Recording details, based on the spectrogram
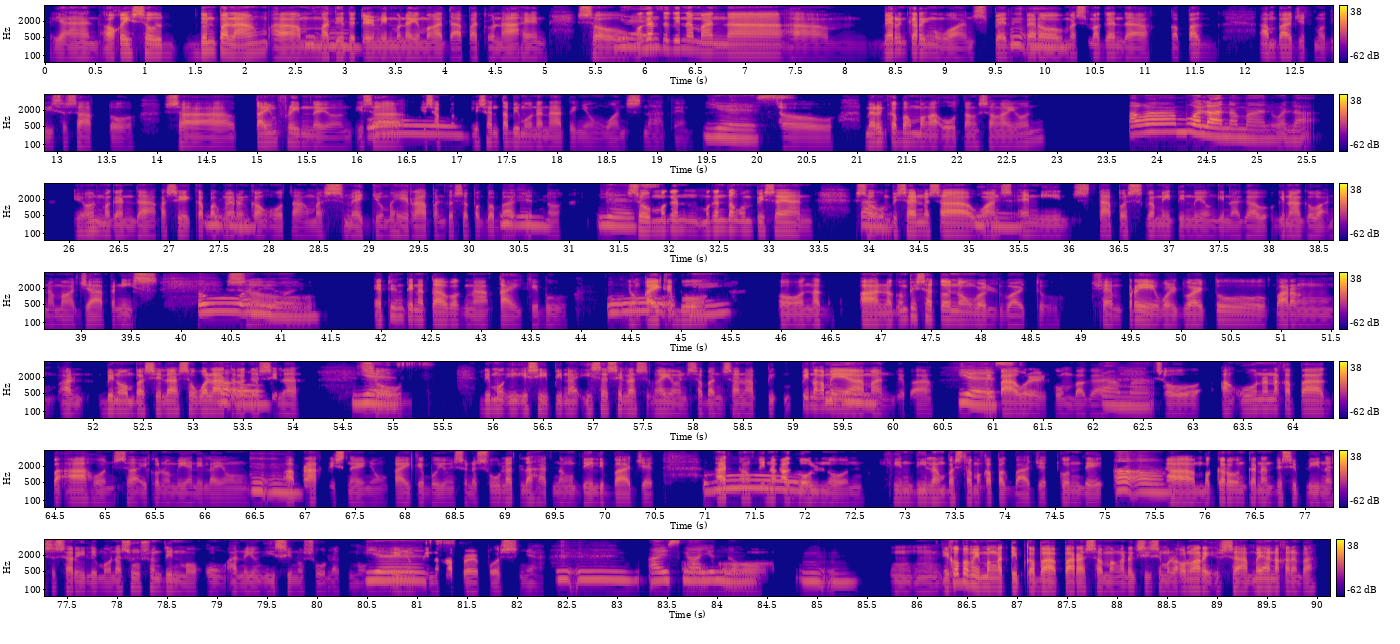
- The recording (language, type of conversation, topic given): Filipino, unstructured, Paano mo pinaplano ang badyet mo buwan-buwan?
- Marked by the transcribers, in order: drawn out: "Oh"; in Japanese: "kakeibo"; in Japanese: "kakeibo"; in Japanese: "kakeibo"; drawn out: "Oh"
